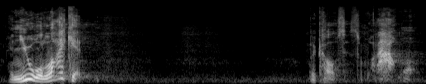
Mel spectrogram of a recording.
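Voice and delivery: insist, then hiss the last part; selfish demand. Retold or imitated. Preacher mocking a selfish person's demand.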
